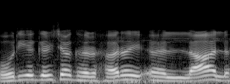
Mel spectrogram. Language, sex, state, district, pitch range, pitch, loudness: Hindi, male, Jharkhand, Sahebganj, 170-210 Hz, 185 Hz, -15 LUFS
